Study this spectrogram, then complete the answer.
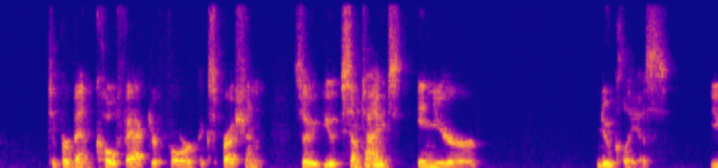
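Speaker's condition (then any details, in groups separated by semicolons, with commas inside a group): No condition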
